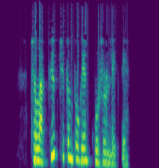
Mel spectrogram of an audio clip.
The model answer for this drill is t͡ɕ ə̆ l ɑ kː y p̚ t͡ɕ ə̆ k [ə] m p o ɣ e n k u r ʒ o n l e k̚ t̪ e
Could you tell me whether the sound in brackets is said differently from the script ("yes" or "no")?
no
